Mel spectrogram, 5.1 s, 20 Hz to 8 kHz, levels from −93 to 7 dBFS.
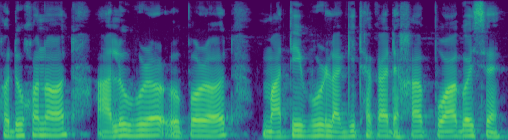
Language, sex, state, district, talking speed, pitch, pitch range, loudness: Assamese, male, Assam, Sonitpur, 120 wpm, 110 Hz, 105-120 Hz, -17 LUFS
